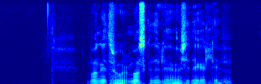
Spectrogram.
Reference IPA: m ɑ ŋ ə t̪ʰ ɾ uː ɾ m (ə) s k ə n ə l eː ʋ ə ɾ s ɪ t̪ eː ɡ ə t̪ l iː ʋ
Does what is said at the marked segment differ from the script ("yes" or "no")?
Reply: yes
